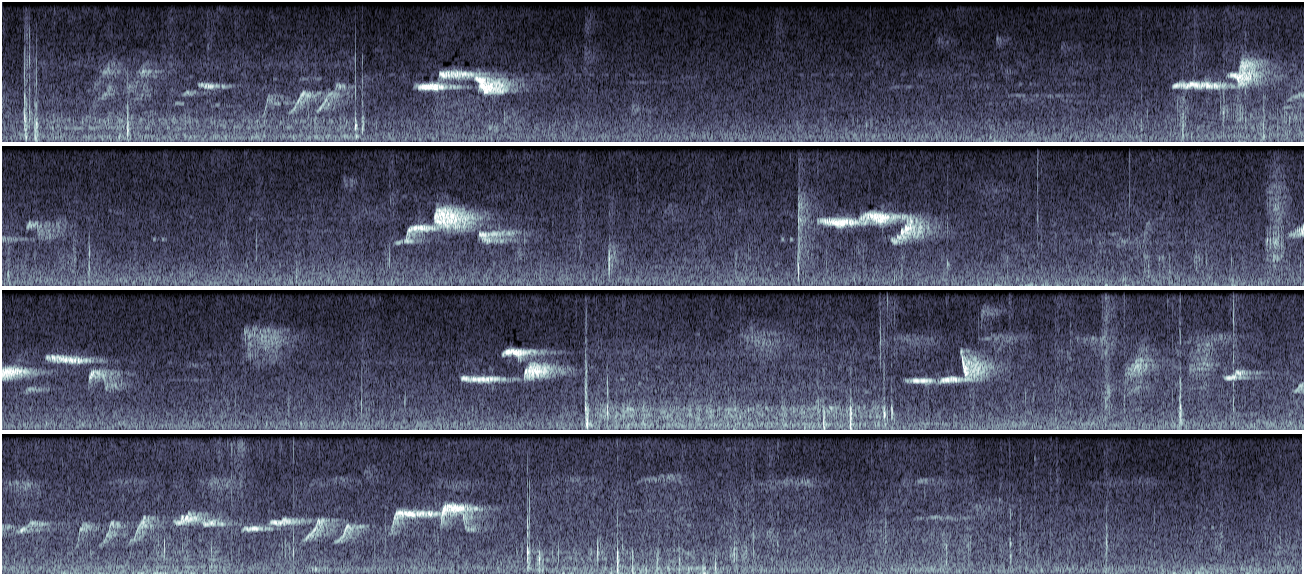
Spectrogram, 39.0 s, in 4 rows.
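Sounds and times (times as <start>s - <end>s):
faint high bird chirps: 8.8s - 10.3s.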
